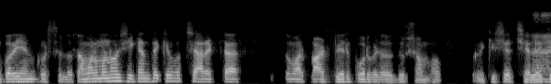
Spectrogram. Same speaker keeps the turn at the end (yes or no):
no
